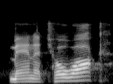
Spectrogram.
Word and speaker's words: Manitowoc: tell you now I'm going to an unprotected unpronounceable Town Manitowoc well I've been there Manitowoc i-t-o-w-o-c walk away banana walk many tow walk maybe it's too wild well that's a that's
